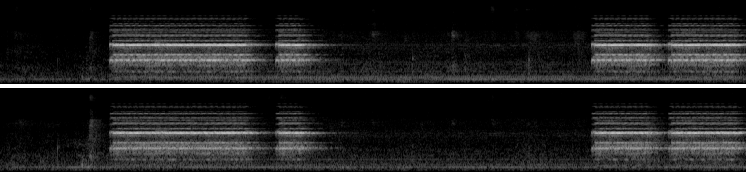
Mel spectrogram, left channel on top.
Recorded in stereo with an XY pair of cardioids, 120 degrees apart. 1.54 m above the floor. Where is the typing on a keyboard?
40° left, 1.7 m.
